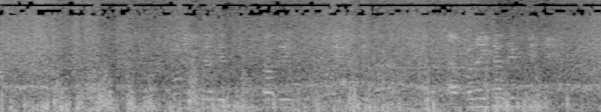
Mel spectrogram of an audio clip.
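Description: Strong gusting wind roars and thrashes through palm fronds.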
